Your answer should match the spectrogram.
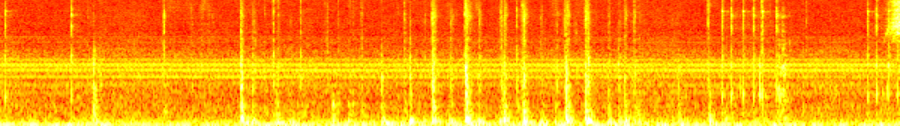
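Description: Faint, irregular clicking of a computer keyboard and mouse as an equation is edited on screen.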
